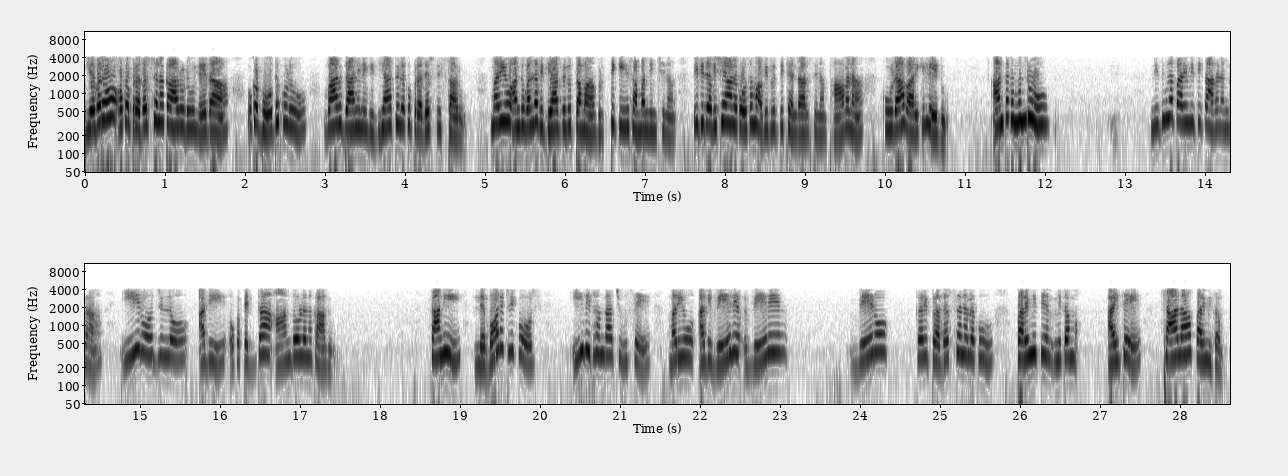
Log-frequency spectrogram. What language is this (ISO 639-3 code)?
tel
